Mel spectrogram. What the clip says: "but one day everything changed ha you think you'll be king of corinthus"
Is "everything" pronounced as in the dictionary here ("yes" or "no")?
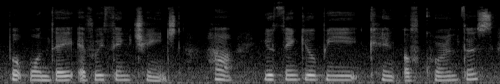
yes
